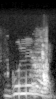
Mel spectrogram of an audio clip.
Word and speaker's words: Gulliver: Okay, that is pronounced as Gulliver.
